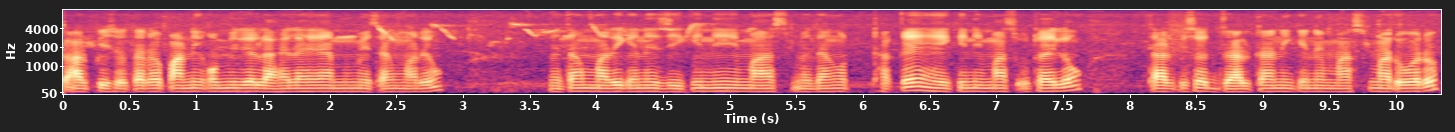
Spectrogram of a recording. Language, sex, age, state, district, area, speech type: Assamese, male, 30-45, Assam, Barpeta, rural, spontaneous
